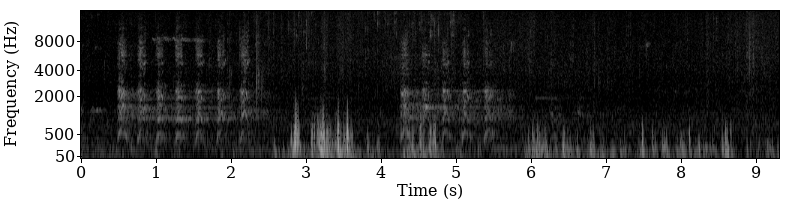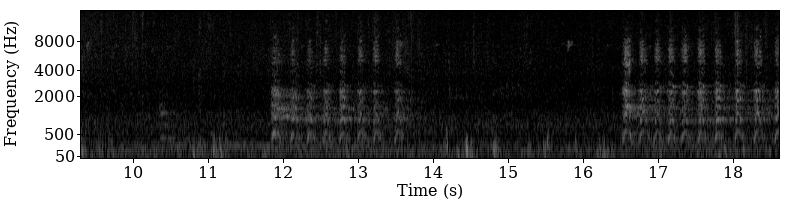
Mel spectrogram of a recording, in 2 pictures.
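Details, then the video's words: Dog barking described as a nuisance, coming in four short volleys of quick repeated barks separated by gaps, with louder low thumps and knocking noises between the volleys. "Nuisance barking again."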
